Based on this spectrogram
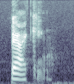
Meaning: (noun) 1. Support, especially financial 2. A liner or other material added behind or underneath 3. A backdrop 4. Musicians and vocalists who support the main performer
- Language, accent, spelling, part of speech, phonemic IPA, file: English, US, backing, noun / adjective / verb, /ˈbæk.ɪŋ(ɡ)/, En-us-backing.ogg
